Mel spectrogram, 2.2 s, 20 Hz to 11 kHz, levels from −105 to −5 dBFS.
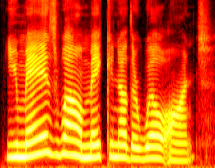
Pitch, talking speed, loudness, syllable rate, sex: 240 Hz, 225 wpm, -15 LUFS, 4.9 syllables/s, female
